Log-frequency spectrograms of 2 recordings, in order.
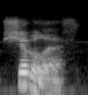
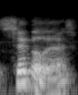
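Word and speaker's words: Shibboleth: If he replied, "No," it said, "All right, say Shibth." If he said Cibilith, because he could not pronounce the word correctly, they seized him and kept killed him at the forge of the Jordan.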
